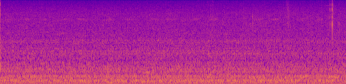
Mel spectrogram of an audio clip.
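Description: Steady mechanical hum with a constant low drone, and one sharp click near the end.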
